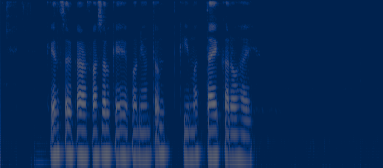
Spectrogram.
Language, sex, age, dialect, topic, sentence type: Magahi, male, 31-35, Southern, agriculture, statement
